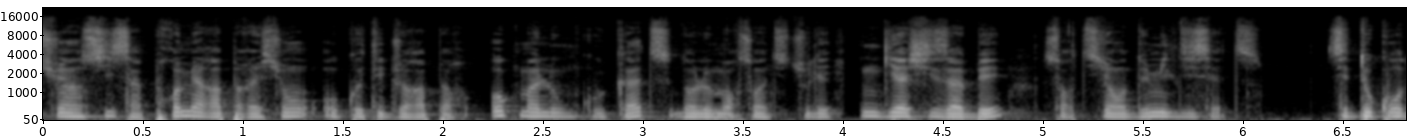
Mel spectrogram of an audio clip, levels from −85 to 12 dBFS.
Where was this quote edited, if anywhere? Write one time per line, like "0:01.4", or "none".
none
